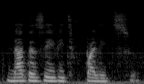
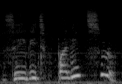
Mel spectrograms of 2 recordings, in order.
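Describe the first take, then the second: First: Said in the usual way. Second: High-pitched, doubtful question; questioning echo. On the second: A narrator's reading. Woman questioning advice to report him, surprised.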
